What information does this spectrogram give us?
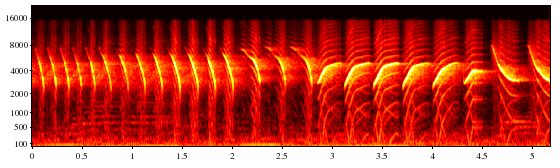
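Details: Canary delivering a steady run of sharp downslurred chirps, about three per second, then slower, fuller swooping whistles, with faint low hum behind.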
